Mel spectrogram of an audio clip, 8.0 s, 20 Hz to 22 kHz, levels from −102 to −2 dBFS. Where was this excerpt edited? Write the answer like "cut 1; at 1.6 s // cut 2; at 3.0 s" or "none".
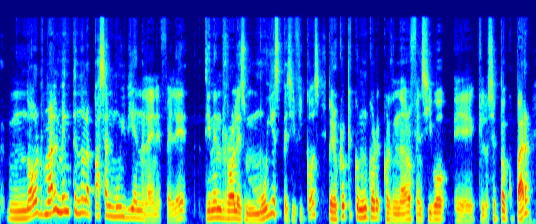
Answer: cut 1; at 4.9 s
